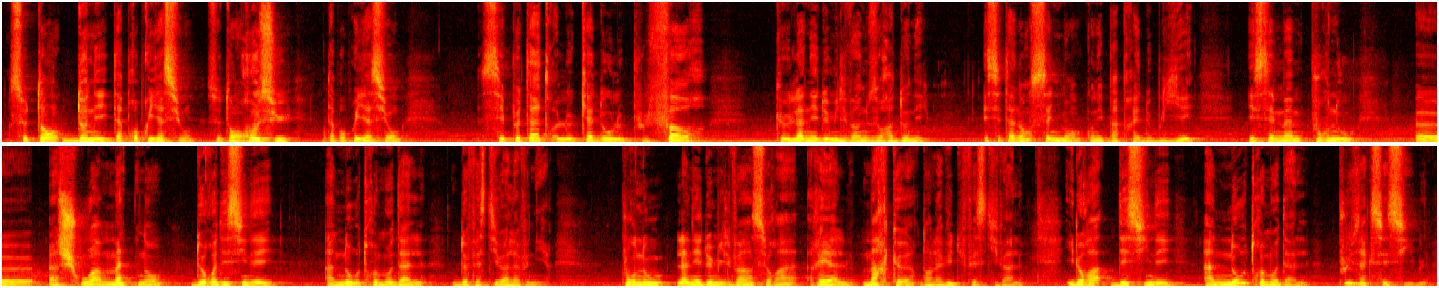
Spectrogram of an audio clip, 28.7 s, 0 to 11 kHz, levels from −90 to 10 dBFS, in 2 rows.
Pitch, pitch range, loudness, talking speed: 145 Hz, 125-165 Hz, -21 LUFS, 145 wpm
